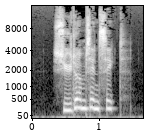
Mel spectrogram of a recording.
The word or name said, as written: sygdomsindsigt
